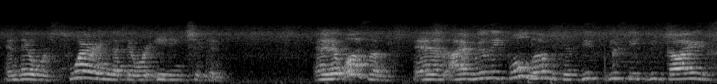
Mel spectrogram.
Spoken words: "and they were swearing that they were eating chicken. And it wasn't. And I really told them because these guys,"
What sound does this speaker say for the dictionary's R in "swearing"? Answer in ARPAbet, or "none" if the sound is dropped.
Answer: R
